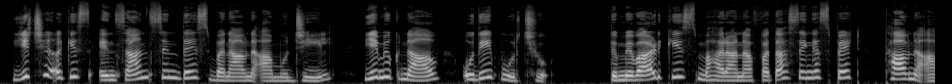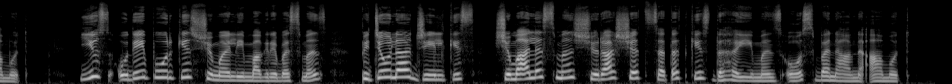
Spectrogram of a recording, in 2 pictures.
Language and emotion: Kashmiri, neutral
